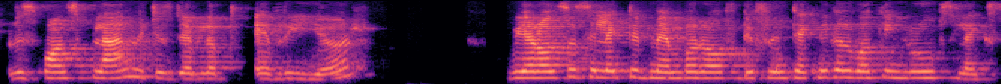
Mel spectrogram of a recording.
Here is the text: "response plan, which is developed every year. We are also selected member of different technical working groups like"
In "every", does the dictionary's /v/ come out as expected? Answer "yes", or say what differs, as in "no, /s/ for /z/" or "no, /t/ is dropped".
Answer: yes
